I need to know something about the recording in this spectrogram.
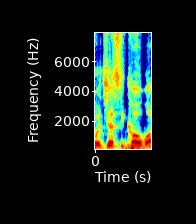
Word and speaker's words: Ojeisekhoba: If you don't know, it's the one and only Ojeisekhoba. How you doing? Well, you finally pronounced my name as if you're a Nigerian.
